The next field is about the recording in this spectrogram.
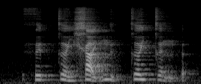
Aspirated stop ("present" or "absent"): absent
